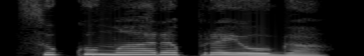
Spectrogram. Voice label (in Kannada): "ಸುಕುಮಾರಪ್ರಯೋಗ", Kannada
